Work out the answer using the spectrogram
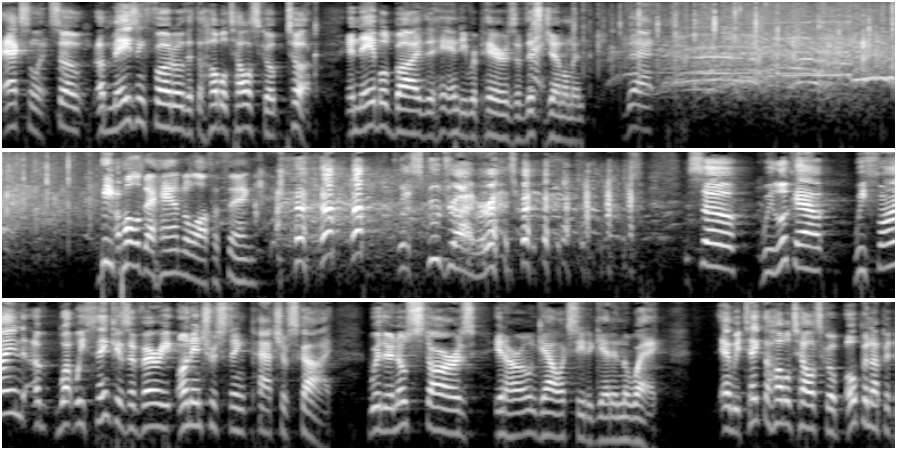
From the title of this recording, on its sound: Live at the Bell House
